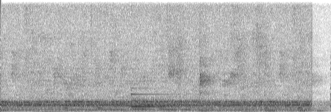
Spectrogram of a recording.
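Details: Only ringing, gong-like ambient music is heard, with no animal voice.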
